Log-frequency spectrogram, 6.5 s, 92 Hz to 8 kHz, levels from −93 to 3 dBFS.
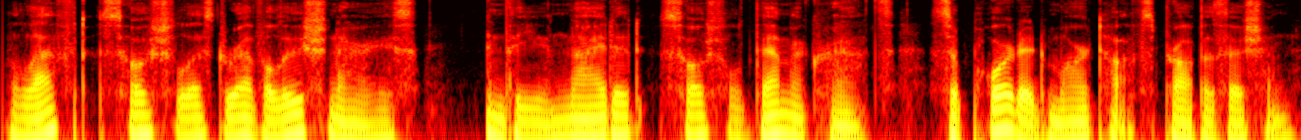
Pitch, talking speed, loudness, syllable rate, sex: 90 Hz, 110 wpm, -20 LUFS, 5.1 syllables/s, male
